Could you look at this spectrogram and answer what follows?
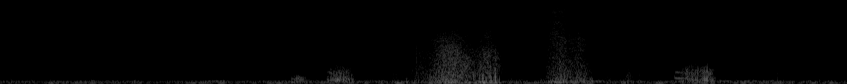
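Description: Soft snorts and airy, snuffling breaths over faint room hum; a sleeping dog snoring, normal for the animal.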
